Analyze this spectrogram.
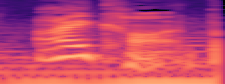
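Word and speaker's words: eikon: It's an antiquated spelling of icon. – Oh, okay. – So it's pronounced the same way even. It's just spelled funny.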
